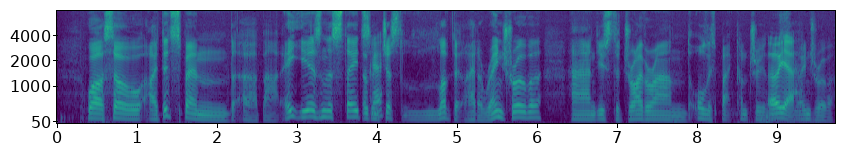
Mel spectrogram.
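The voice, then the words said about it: Scottish accent. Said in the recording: “That is not a Japanese accent. ... No, originally I'm from Scotland”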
